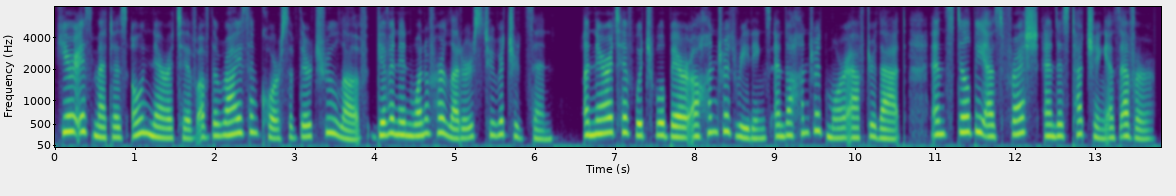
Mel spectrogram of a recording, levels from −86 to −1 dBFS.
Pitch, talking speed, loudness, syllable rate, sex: 245 Hz, 200 wpm, -17 LUFS, 5.1 syllables/s, female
